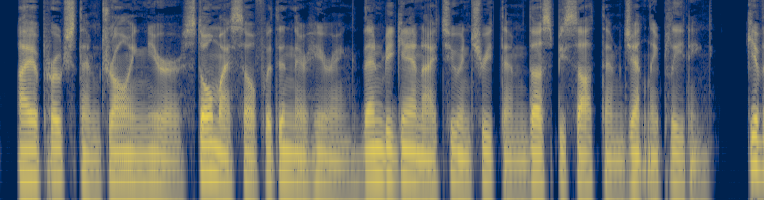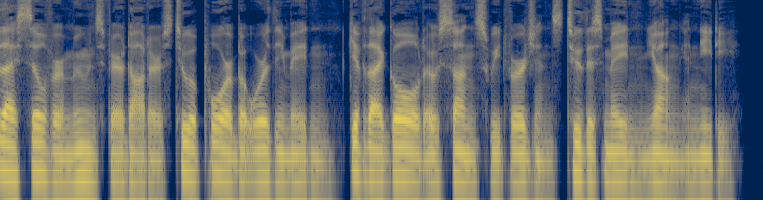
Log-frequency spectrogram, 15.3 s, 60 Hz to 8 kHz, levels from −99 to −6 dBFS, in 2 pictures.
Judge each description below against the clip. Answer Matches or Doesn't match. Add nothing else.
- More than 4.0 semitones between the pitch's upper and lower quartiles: Doesn't match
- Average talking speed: Matches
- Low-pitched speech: Matches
